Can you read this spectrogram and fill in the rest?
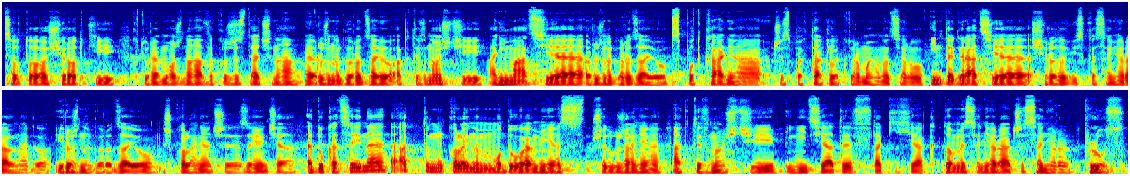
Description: – Dofinansowanie pozyskane w ramach konkursu może zostać przeznaczone na kilka form działalności – mówi wojewoda lubelski Krzysztof Komorski.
